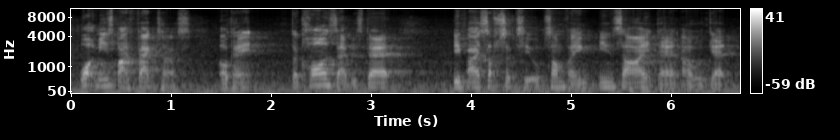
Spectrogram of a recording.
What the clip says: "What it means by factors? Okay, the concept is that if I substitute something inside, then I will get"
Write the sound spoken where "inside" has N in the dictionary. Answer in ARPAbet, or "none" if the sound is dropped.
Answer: N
